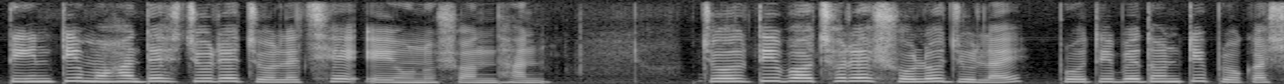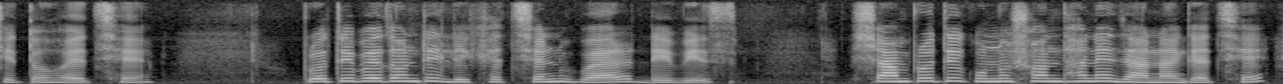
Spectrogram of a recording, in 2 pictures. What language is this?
Bangla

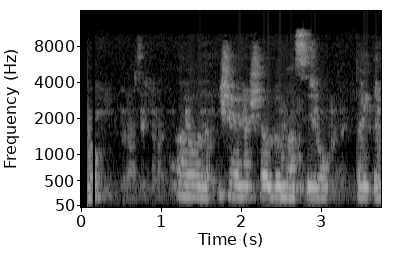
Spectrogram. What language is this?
Czech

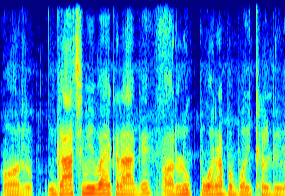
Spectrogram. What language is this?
Bhojpuri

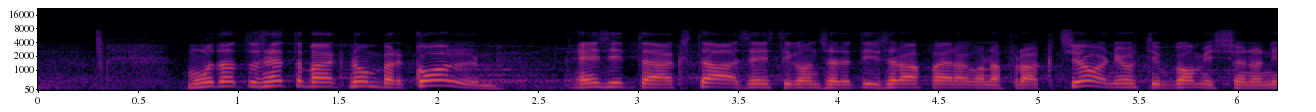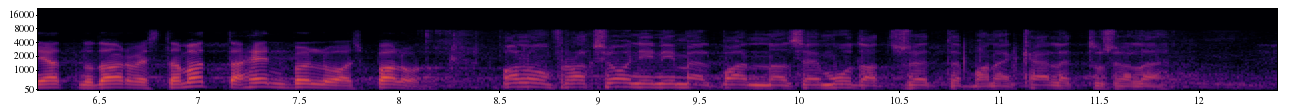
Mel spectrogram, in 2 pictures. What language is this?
Estonian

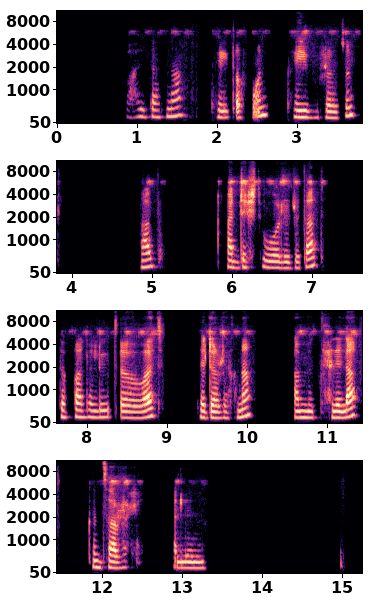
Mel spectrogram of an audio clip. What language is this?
Tigrinya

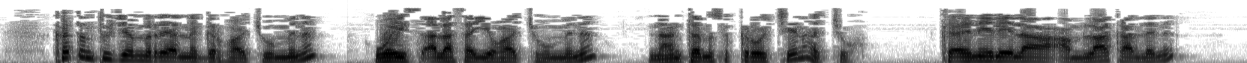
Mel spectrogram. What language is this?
Amharic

